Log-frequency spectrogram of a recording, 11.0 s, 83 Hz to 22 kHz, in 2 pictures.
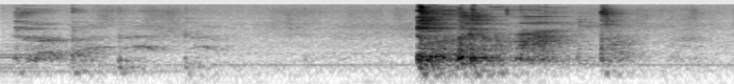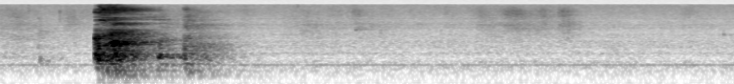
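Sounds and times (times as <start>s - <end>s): person coughing: 0.0s - 1.7s, 3.1s - 4.8s, 6.2s - 7.3s.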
